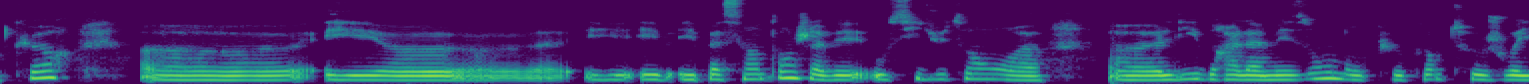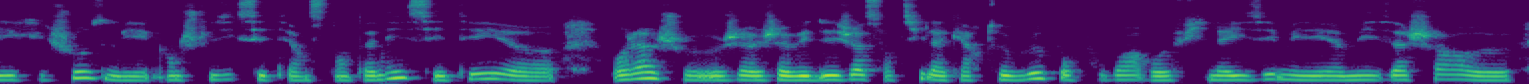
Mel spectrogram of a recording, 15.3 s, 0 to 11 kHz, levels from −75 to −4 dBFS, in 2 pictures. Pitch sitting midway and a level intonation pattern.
Yes: medium, 175 Hz; narrow, 2.2 semitones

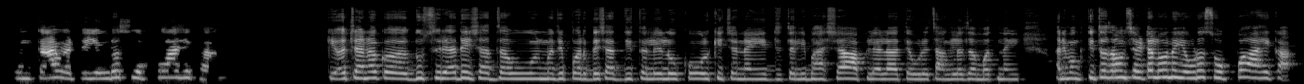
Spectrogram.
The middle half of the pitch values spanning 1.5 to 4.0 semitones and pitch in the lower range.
No: average, 2.8 semitones; very high, 265 Hz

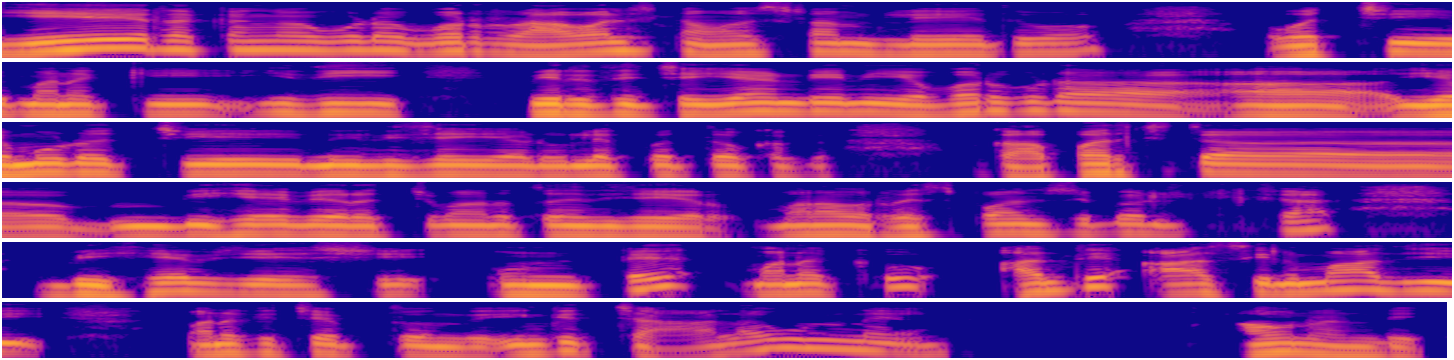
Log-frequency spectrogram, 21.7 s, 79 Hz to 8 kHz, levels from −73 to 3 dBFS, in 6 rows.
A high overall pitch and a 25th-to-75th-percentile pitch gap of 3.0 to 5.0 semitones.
No: low, 125 Hz; average, 3.4 semitones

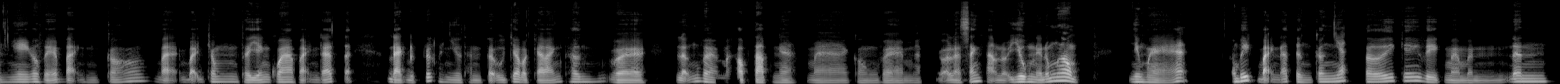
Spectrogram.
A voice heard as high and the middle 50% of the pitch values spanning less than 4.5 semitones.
No: low, 110 Hz; average, 4.1 semitones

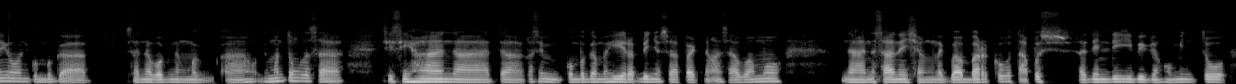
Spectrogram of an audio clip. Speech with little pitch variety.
Yes: narrow, 2.1 semitones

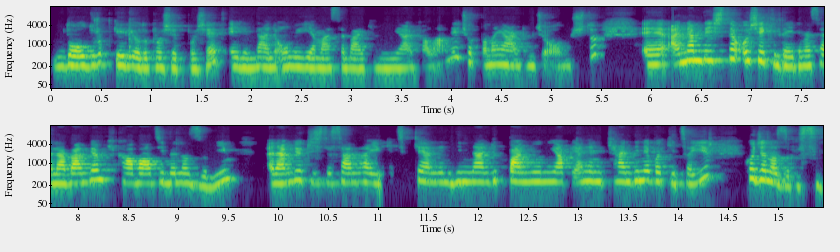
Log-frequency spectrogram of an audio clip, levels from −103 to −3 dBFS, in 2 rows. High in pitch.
Yes: high, 235 Hz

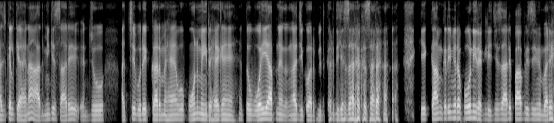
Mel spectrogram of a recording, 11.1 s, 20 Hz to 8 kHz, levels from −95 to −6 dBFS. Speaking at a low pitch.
Yes: low, 120 Hz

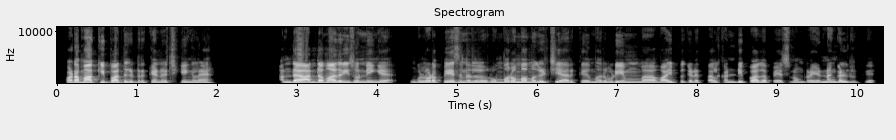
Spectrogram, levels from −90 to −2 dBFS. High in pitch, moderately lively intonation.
No: medium, 155 Hz; average, 3.8 semitones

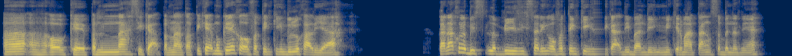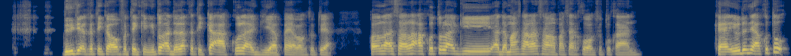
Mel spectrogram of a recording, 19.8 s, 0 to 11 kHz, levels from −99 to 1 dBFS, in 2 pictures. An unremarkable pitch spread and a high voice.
No: average, 3.4 semitones; medium, 140 Hz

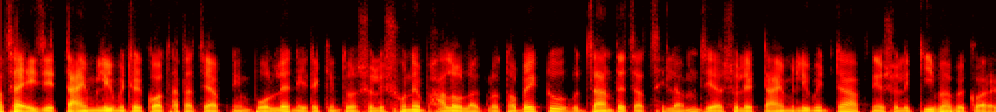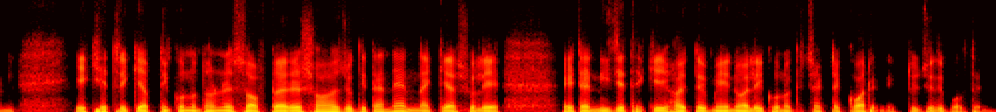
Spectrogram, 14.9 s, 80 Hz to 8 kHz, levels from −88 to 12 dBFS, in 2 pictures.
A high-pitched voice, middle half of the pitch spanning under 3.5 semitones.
No: low, 100 Hz; average, 2.8 semitones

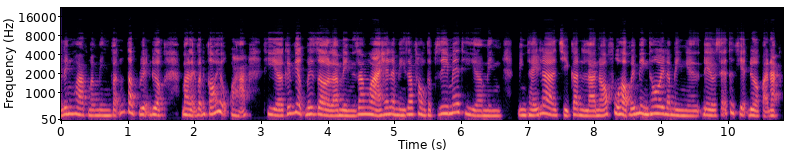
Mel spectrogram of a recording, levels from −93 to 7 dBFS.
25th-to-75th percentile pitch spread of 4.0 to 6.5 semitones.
No: average, 3.6 semitones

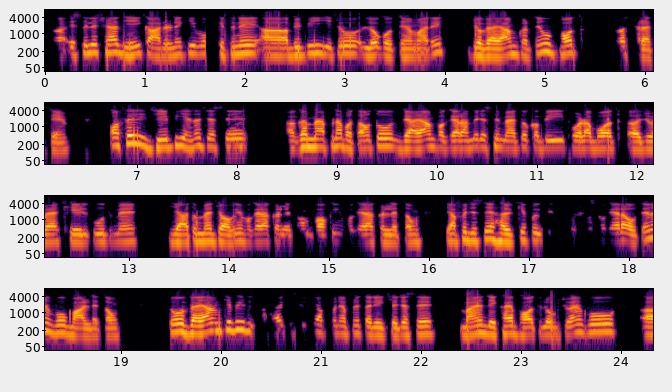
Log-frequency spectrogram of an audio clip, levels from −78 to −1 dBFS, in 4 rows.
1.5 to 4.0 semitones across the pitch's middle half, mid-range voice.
Yes: average, 3.5 semitones; medium, 150 Hz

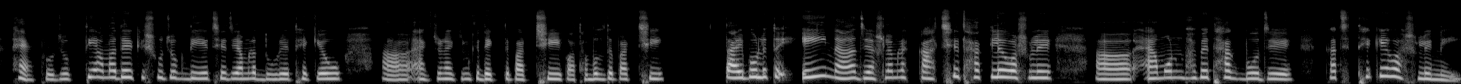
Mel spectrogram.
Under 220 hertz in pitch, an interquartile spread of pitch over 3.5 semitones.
No: very high, 270 Hz; average, 4.1 semitones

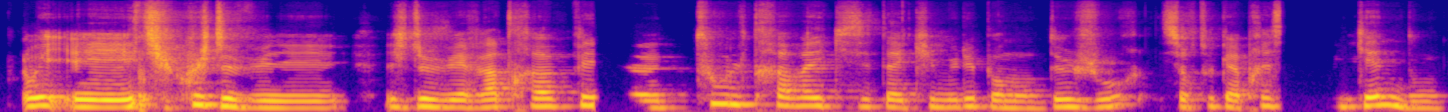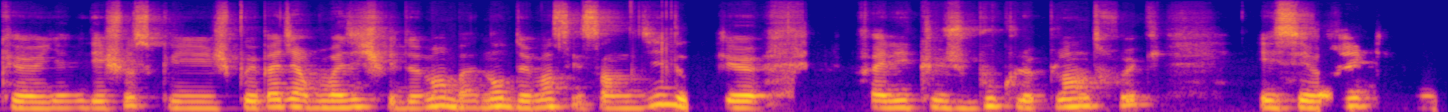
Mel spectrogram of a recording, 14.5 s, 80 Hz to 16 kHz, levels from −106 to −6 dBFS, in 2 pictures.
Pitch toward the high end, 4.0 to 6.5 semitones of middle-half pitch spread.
No: high, 200 Hz; average, 3.3 semitones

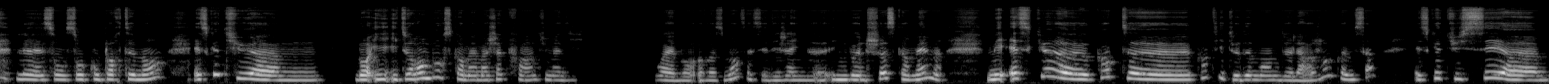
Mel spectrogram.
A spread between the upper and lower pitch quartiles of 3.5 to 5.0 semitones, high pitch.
Yes: average, 4.0 semitones; high, 220 Hz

